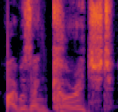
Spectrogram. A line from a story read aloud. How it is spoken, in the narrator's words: shouted after him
